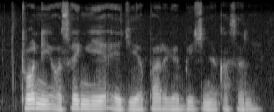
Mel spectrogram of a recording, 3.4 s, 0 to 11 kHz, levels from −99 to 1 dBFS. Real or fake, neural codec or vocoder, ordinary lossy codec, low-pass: real; none; none; 9.9 kHz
